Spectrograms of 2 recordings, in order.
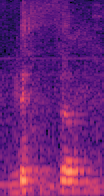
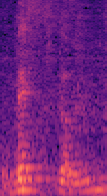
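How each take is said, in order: First: The s is lisped, made with a flat tongue. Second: The same.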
